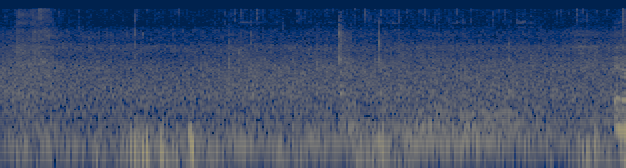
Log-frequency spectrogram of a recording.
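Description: Small tabletop etching press being hand-cranked, its bed rolling under the steel roller to print a monotype: a low steady rumble, with a few knocks about one and a half to two seconds in.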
